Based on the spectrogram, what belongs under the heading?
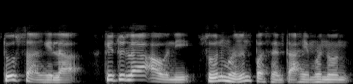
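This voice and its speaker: A man reading as a gentle young man. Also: mid-range voice, very animated, moderate pace, highs cut off, lightly acted. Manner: soothing, apologetic.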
